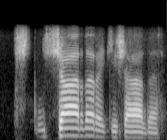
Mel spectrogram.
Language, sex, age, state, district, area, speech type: Kashmiri, male, 18-30, Jammu and Kashmir, Shopian, rural, conversation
